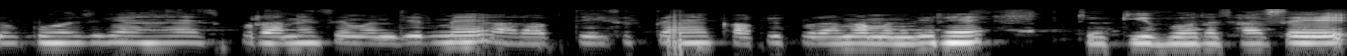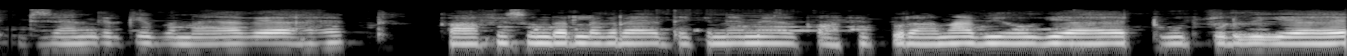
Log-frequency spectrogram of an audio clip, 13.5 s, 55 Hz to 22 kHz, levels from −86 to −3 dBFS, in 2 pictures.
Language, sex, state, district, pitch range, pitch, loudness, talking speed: Hindi, female, Bihar, Jahanabad, 215-230 Hz, 220 Hz, -25 LUFS, 205 wpm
